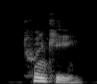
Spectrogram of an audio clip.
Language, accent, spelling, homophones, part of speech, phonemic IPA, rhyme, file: English, Australia, Twinkie, twinkie / twinky, noun, /ˈtwɪŋki/, -ɪŋki, En-au-Twinkie.ogg
- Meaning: A yellow cake with a creamy white filling, known for its artificiality and supposedly long shelf life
